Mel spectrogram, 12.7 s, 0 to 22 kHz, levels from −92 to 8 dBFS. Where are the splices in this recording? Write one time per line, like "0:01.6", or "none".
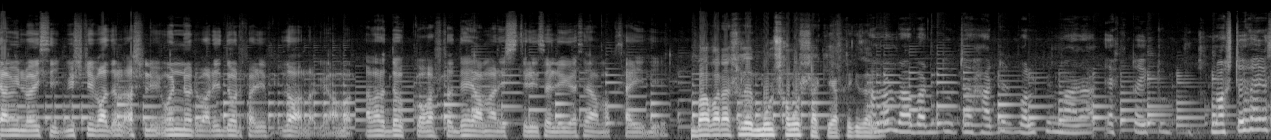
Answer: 0:03.6
0:06.9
